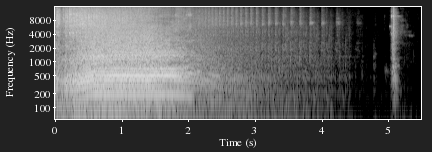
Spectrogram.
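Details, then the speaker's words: Murray EX550 push mower with a Briggs & Stratton engine that sat over winter: after fuel is sprayed past the carb butterfly, it catches and revs loudly about two seconds, then dies within four as the sprayed fuel burns off. A fuel delivery fault; carb removal and cleaning follow. "right, so that did exactly what I wanted it to do, start for a few seconds. If it keeps running, that's a good sign too. That means, the carb's not as dirty as we thought, but it shut off after a second. That just means it, burnt up what fuel we sprayed in there."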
